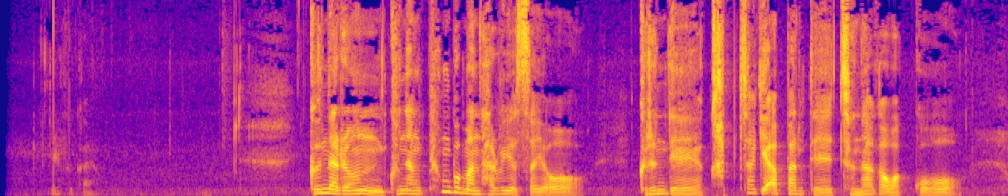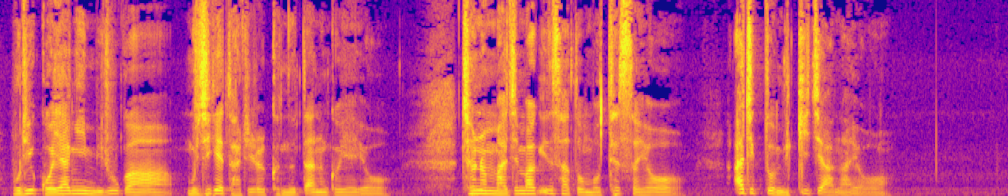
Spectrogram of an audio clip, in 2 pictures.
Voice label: Old Female Sad, korean voice emotion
